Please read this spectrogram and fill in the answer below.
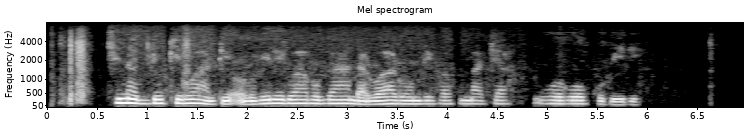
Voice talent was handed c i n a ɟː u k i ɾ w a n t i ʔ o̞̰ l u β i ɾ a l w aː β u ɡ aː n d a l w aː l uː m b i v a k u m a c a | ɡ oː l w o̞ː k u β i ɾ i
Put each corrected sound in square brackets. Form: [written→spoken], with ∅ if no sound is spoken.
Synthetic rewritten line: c i n a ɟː u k i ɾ w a n t i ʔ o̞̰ l u β i ɾ [a→i] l w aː β u ɡ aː n d a l w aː l uː m b i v a k u m a c a | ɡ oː l w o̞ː k u β i ɾ i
